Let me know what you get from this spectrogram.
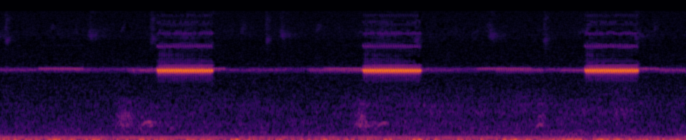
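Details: A cricket at night keeps up a steady high trill, swelling into loud, harsh half-second bursts about every two seconds.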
